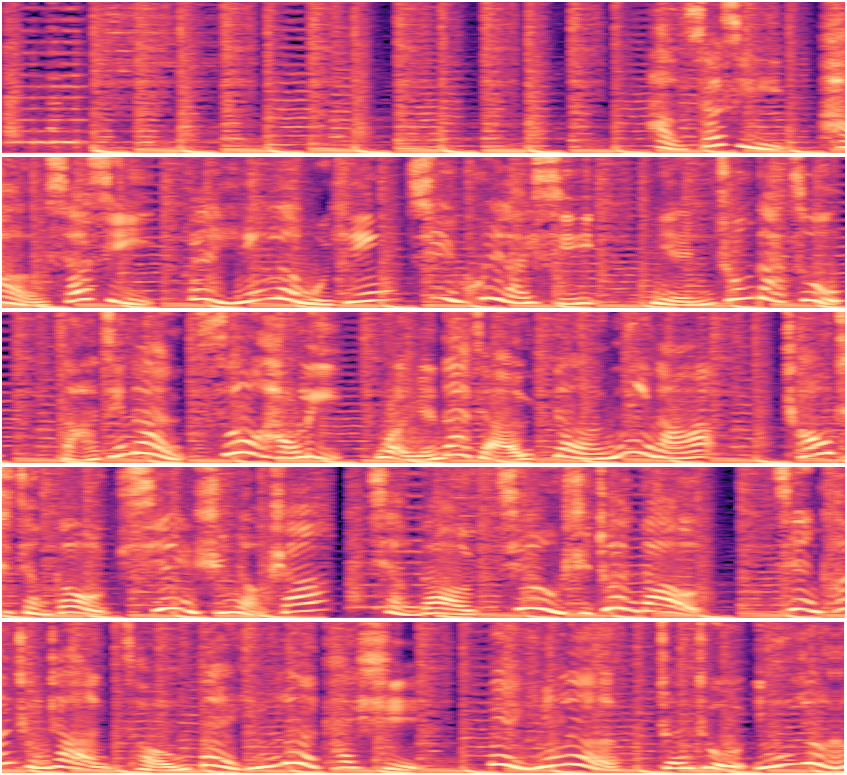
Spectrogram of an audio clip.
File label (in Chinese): 女 促销; 贝婴乐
